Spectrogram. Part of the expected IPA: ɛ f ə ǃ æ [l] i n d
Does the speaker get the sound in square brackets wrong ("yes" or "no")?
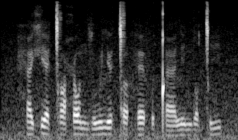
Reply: no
